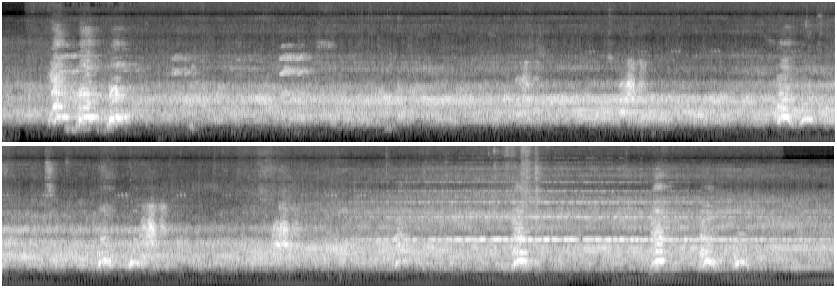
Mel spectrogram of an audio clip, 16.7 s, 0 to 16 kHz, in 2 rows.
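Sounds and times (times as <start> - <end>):
steady busy hum: 0.0 - 16.6
several dogs barking and yipping: 0.4 - 2.0, 7.7 - 8.4, 9.2 - 10.2, 11.0 - 11.4, 12.2 - 12.6, 13.4 - 13.8, 14.8 - 16.0.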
